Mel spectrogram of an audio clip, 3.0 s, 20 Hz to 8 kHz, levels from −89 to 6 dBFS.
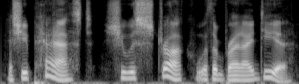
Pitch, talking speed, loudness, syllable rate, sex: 145 Hz, 200 wpm, -18 LUFS, 4.3 syllables/s, male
